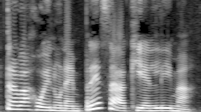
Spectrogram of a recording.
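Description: A woman reading scripted language-course dialogue with clear, deliberate enunciation. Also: mid-range voice, expressive, fairly bright tone.

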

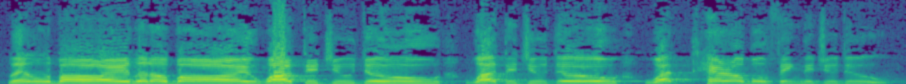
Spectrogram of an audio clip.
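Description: A man's voice: very high voice, little pitch movement, slow, highs cut off, voice pushed up. A man voicing upset, accusing grown-ups in a children's tale, crying out and repeating their accusations. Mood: horrified accusing. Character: upset, accusing household people scolding a boy.

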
